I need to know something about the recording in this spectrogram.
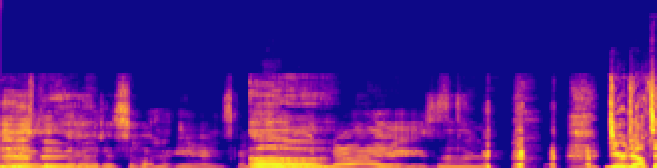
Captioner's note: laughing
